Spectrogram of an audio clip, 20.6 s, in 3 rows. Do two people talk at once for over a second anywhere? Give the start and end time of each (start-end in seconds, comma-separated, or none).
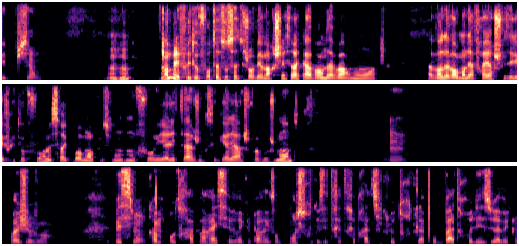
none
